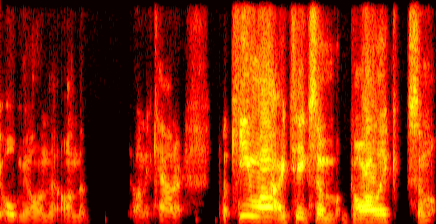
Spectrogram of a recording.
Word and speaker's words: quinoa: It looks like quinoa. It's actually pronounced quinoa, like Jesse knows.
